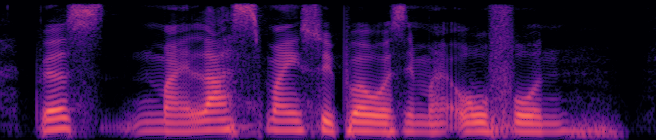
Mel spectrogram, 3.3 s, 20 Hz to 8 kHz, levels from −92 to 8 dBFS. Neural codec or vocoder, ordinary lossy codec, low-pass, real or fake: none; none; 7.2 kHz; real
